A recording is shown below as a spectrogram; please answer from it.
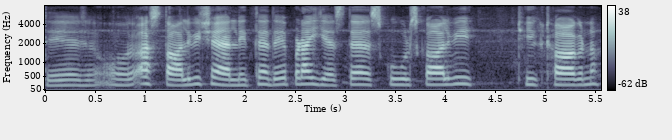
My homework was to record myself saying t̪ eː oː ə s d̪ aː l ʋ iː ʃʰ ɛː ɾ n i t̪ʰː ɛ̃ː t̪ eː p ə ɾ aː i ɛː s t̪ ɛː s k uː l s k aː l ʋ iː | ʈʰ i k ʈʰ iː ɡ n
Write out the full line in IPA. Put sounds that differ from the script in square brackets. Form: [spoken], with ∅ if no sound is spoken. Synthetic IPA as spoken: t̪ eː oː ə s [t̪] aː l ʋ iː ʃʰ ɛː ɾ n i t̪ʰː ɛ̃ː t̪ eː p ə [ɽ] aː i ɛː s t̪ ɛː s k uː l s k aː l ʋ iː | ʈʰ [iː] k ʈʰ [aː] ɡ n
